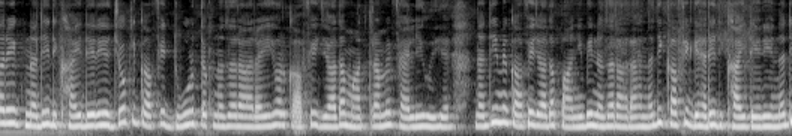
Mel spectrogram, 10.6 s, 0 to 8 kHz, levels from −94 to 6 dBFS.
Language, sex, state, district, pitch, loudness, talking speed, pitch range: Hindi, female, Chhattisgarh, Korba, 235 Hz, -13 LUFS, 215 wpm, 225-255 Hz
